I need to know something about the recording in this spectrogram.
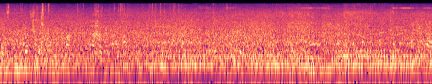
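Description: A steady low machine hum, strongest from about three seconds in, under faint background chatter of people.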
